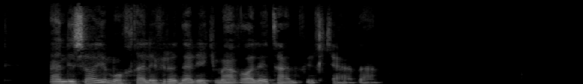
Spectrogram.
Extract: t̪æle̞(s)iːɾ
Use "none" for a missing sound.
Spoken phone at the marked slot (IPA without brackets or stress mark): f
